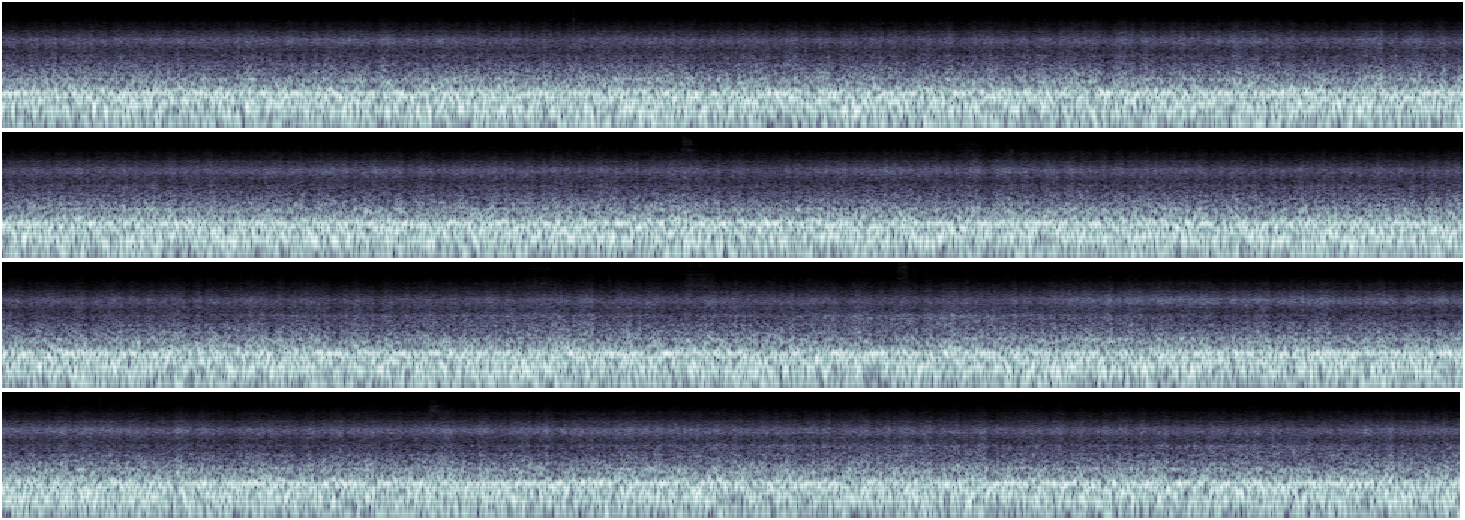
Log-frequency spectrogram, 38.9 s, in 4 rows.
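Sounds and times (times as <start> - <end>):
train cabin rumble: 0.2 - 38.9.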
